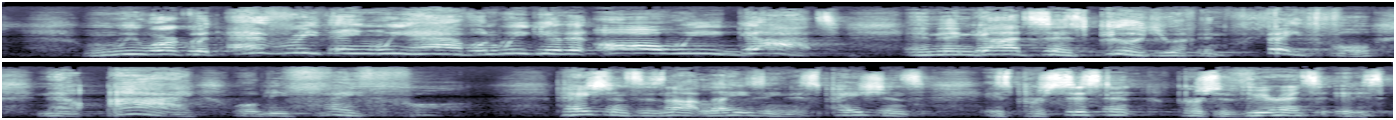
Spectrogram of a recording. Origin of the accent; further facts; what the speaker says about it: the South, United States; I'm from the South.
